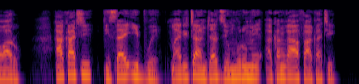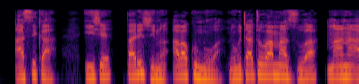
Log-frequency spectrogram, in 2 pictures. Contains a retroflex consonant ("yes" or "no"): yes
